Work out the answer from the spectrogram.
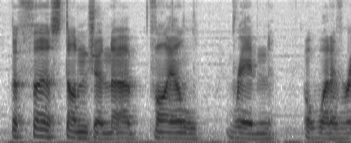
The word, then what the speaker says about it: Vilverin: Vilverin, that's how it's pronounced.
